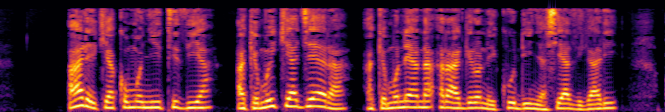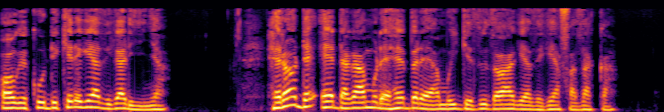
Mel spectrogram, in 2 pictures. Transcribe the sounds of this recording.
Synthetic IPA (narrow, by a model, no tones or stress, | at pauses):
aɾekiakomoɲitiðiaː | kemoikead͡ʒɛɾaː | kemonɛanaʔaɾaɡeɾɔneikuːdiːɲaɕjaðiɣaɾi | ɔɣekuːdikeɾeɣeaðiɣaɾiːɲa | hɛɾɔdɛʔɛːdaɣamoɾɛɦɛbɛɾɛjamoiɡeðuːðɔwaɣeaðeɣeafaðaka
